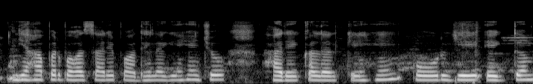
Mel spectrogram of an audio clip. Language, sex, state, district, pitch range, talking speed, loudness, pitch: Hindi, female, Delhi, New Delhi, 195-215 Hz, 180 wpm, -17 LUFS, 205 Hz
